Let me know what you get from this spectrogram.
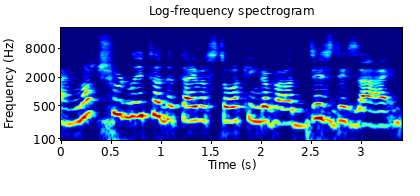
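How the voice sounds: A woman speaks at a moderate pace with a fairly high pitch. Her tone is slightly mellow.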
